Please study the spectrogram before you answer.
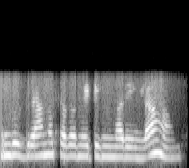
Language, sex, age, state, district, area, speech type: Tamil, female, 30-45, Tamil Nadu, Tirupattur, rural, conversation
